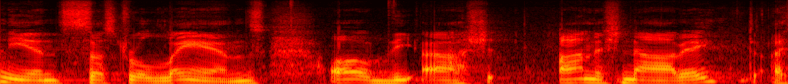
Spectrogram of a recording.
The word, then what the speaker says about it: Anishinaabe: You know, we sit on the ancestral lands of the Anishinaabe, I said it right, Yep.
